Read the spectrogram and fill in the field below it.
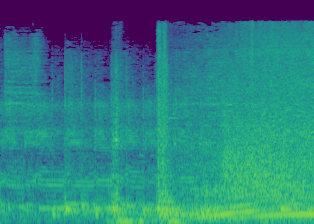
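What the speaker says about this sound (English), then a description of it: "it follows the car driving away with the Dilophosauruses following them just shortly behind" A car in Jurassic World Camp Cretaceous driving away, its engine rising into a steady drone with a climbing pitch, loud and close, with scattered thumps and clatter early on and no talking.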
